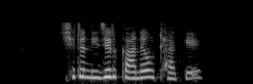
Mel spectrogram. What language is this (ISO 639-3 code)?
ben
